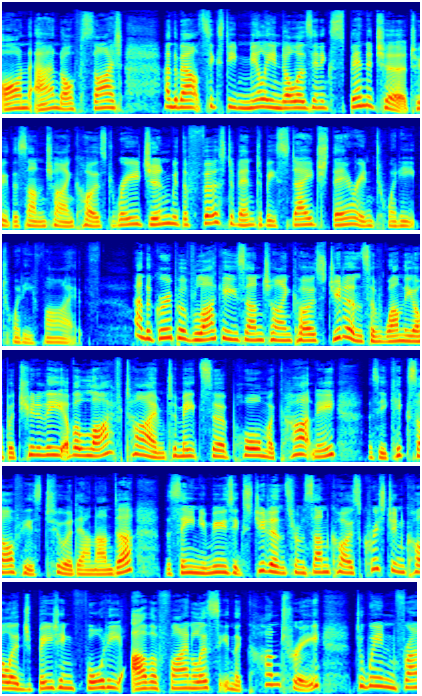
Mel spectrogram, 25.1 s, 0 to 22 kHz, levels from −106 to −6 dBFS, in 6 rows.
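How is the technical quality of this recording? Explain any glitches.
Nothing here stands out as a glitch; the recording holds together without any technical faults to point to.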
